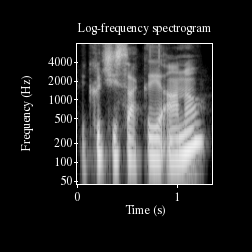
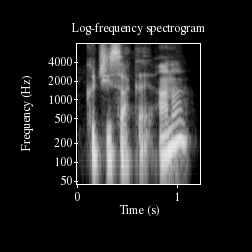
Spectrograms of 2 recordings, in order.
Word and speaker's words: Kuchisake-onna: Kuchisake Onna. Kuchisake Onna. There you go. Kuchisake Onna.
